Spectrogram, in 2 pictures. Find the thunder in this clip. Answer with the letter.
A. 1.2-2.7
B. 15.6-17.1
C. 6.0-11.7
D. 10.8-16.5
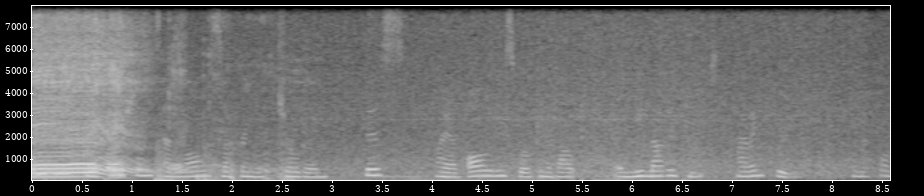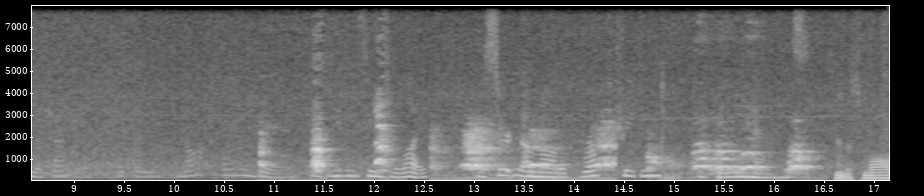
A.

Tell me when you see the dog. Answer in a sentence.
The dog can be heard from 10.8 to 16.5 s.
